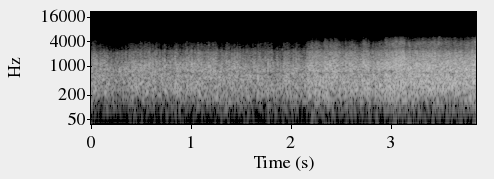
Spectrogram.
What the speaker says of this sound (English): in this gusty wind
